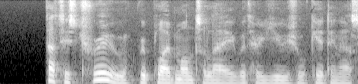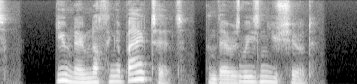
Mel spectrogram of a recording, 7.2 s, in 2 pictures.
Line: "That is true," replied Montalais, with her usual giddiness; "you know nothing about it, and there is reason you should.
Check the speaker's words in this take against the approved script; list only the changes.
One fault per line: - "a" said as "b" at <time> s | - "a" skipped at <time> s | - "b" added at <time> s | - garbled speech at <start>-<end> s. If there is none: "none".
none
